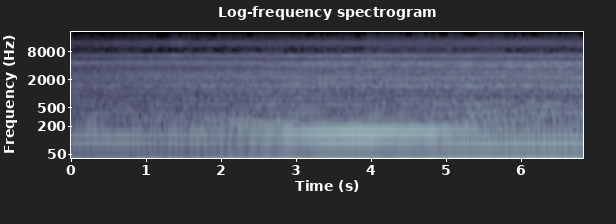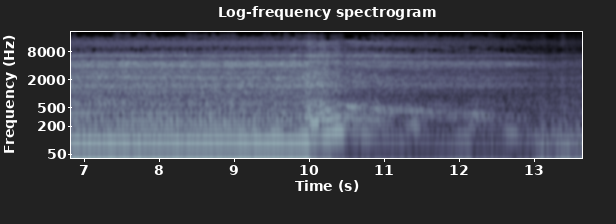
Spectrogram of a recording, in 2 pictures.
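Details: Cummins diesel truck around 45-50°F, after working on an exhaust brake that had been frozen open: held at steady revs, then throttle released and a falling whoosh sweeps down as the turbo spools off cleanly; normal spool-down.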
